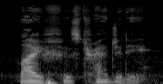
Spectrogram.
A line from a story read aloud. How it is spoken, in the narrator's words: solemnly observed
